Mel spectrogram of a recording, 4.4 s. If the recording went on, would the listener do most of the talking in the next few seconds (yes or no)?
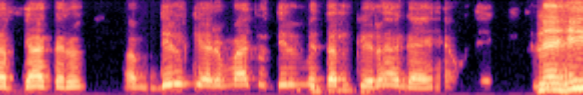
yes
